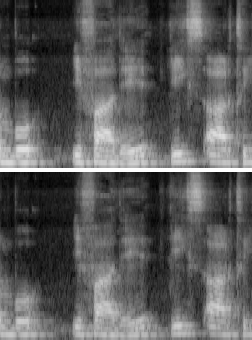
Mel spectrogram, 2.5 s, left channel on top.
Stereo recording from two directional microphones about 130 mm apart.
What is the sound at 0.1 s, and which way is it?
Speech, 20° left (ahead or behind).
